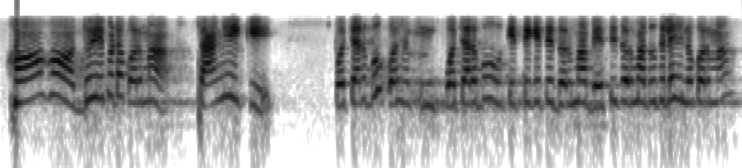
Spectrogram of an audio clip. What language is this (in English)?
Odia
